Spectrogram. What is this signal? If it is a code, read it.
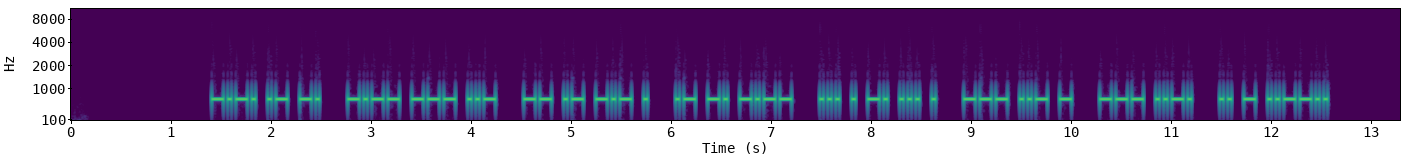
Morse code, heard as a keyed tone, about 30 wpm, 700 Hz. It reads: CAN YOU MAKE ANY SENSE OUT OF IT?
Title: Sentences from Top 1000 Words - Review Part 4 - 30wpm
